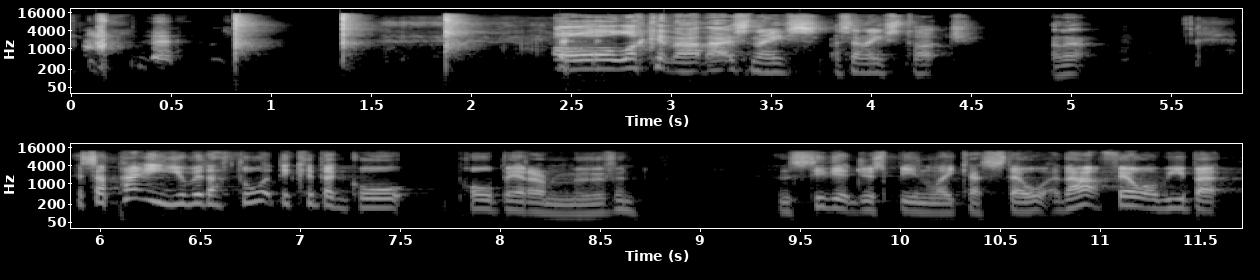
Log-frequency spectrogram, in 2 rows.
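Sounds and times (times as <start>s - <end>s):
weak handclap: 0.8s - 2.3s
speech: 2.4s - 5.2s, 5.9s - 8.8s, 9.4s - 11.7s.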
